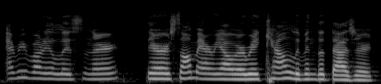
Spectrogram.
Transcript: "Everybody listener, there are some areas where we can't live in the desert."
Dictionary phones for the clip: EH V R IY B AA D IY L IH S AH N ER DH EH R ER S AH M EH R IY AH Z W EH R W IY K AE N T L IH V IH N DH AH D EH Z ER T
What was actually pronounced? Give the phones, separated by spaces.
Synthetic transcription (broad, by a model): EH V R IY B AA D IY L IH S AH N ER DH EH R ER S AH M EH R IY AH W EH R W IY K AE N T L IH V IH N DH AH D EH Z ER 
